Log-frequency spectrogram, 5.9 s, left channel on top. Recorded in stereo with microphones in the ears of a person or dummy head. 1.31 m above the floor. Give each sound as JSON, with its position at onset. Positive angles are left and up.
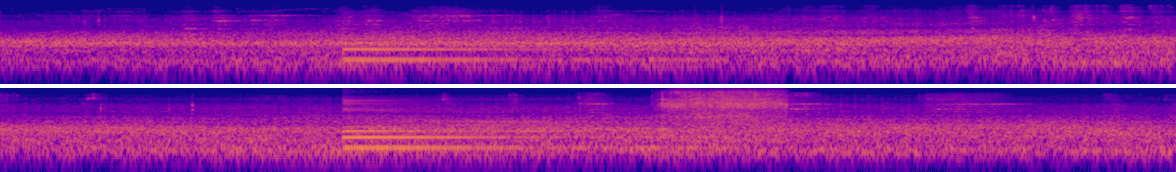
{"t": 1.7, "sound": "a guitar", "side_deg": -45}
{"t": 3.2, "sound": "tearing paper", "side_deg": -60}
